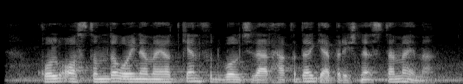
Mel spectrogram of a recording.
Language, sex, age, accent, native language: Uzbek, male, 40-49, Andijon, Uzbek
